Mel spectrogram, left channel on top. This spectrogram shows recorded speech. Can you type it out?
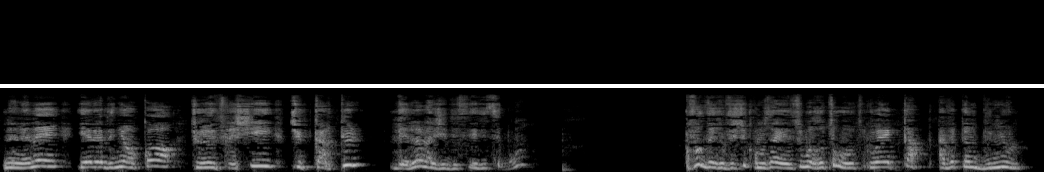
Nénéné, il est venu encore. Tu réfléchis, tu calcules. Mais là, j'ai décidé, c'est bon. À force de réfléchir comme ça, je me retrouve avec un bougnoule.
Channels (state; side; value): silent; left; 58 dB below the other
